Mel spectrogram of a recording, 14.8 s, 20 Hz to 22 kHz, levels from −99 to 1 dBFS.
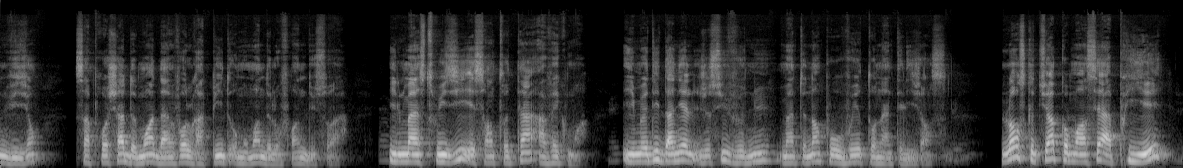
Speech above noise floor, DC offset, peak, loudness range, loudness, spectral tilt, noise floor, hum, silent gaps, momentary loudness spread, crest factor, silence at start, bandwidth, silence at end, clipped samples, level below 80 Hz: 42 dB; under 0.1%; -12 dBFS; 4 LU; -31 LUFS; -5.5 dB/octave; -72 dBFS; none; none; 14 LU; 20 dB; 0 s; 16.5 kHz; 0.2 s; under 0.1%; -78 dBFS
